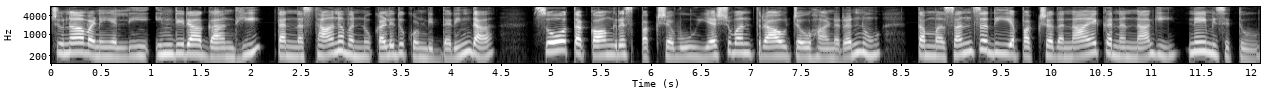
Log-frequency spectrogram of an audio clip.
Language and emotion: Kannada, neutral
